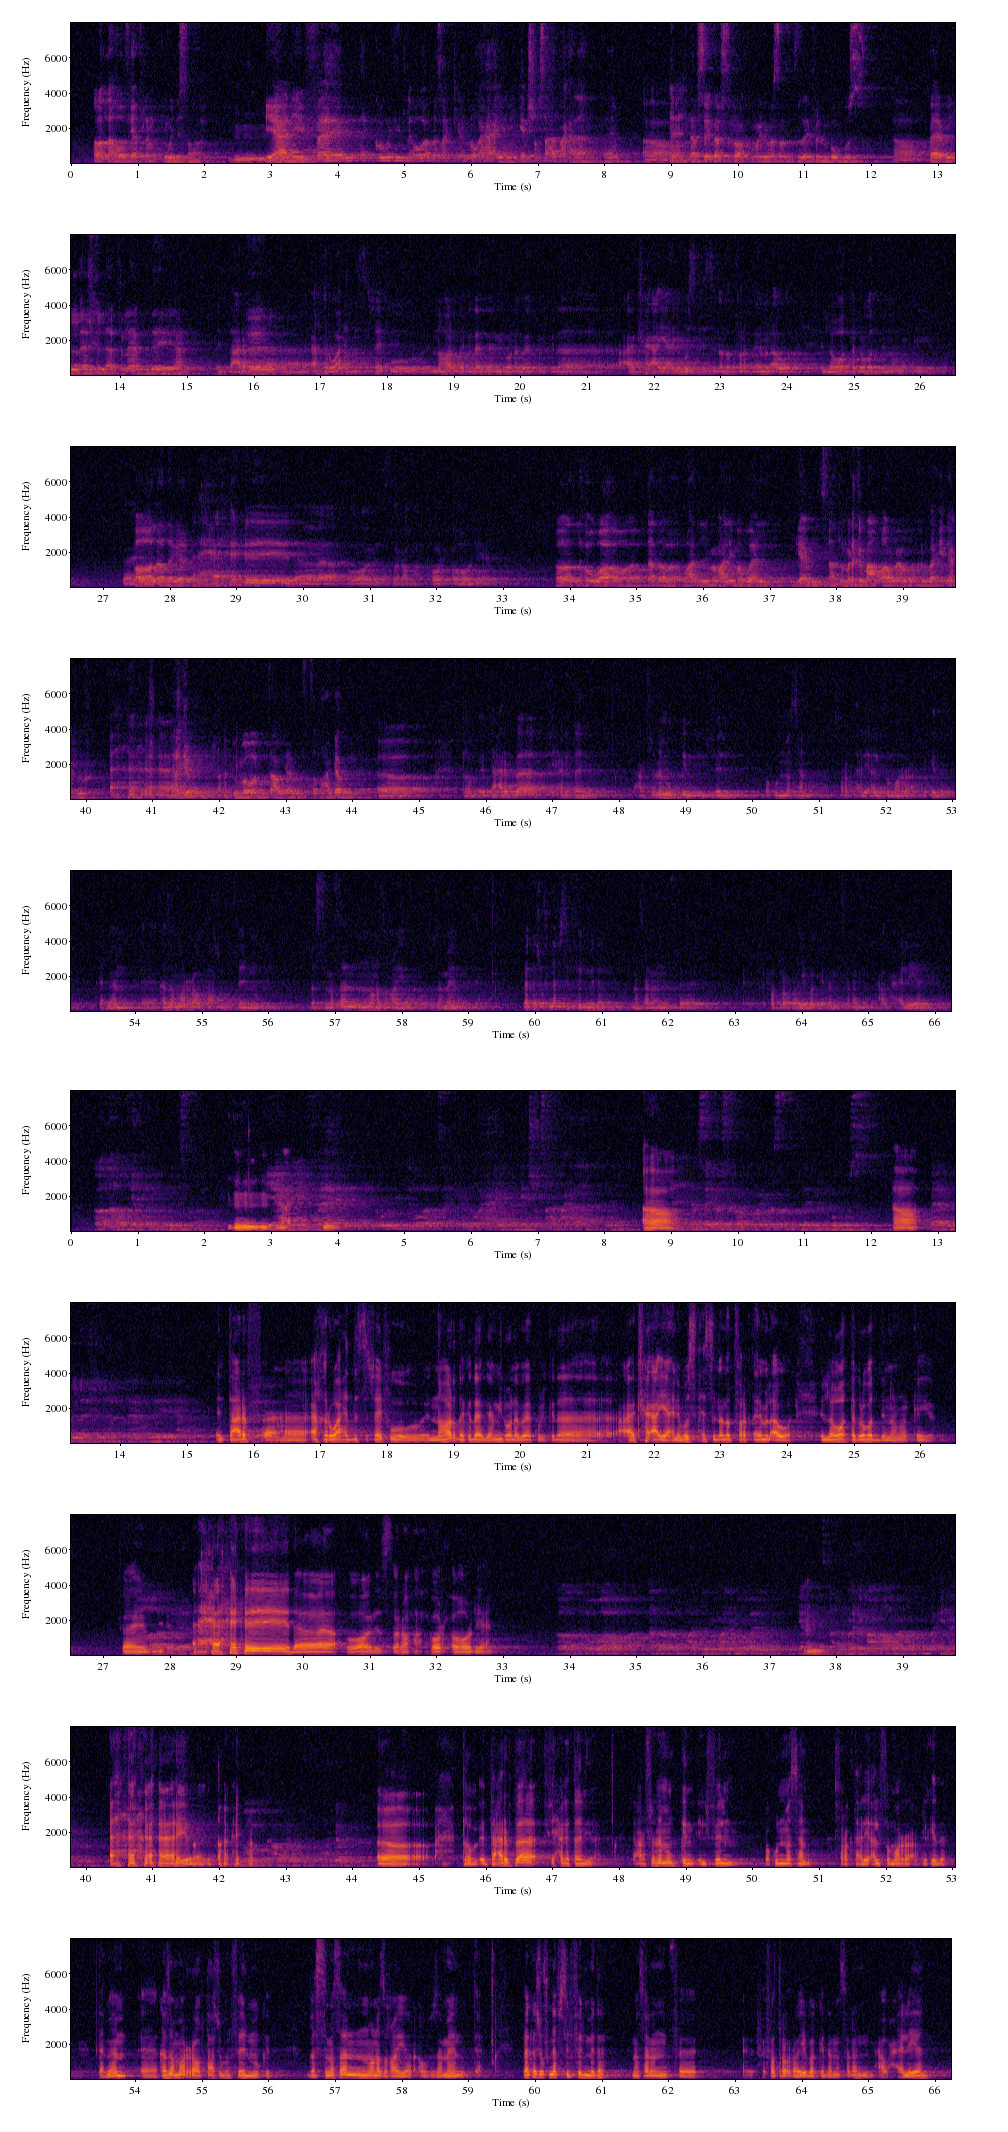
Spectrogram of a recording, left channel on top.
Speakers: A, on the left; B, on the right.
A: اه لا هو في افلام كوميدي الصراحه
B: مم.
A: يعني
B: لا.
A: فاهم
B: مم.
A: انت الكوميدي اللي هو مثلا كأنه قاعد يعني كأن شخص قاعد معاك على قهوة فاهم
B: اه
A: <laughs> نفس نفس النوع الكوميدي مثلا زي فيلم بوبوس
B: اه
A: فاهم ال- <laughs> الافلام دي يعني
B: انت عارف
A: ال-
B: آه اخر واحد لسه شايفه النهارده كده جميل وانا باكل كده آه، <laughs> يعني بص تحس ان انا اتفرجت عليه من الاول اللي هو التجربه الدنماركيه فاهمني
A: اه لا ده جامد
B: <laughs>
A: ده
B: ده حوار الصراحه حوار حوار يعني
A: اه اللي هو هو بتاع ده وعادل امام عليه موال جامد
B: مم.
A: ساعة لما ركب معاهم العربية وكانوا رايحين ياكلوا
B: <laughs>
A: <laughs> ايوه
B: ايوه
A: الموال
B: أيوة.
A: بتاعه جامد الصراحة عجبني
B: آه طب انت عارف بقى في حاجة تانية انت عارف ان انا
A: إيه.
B: ممكن الفيلم بكون مثلا اتفرجت عليه ألف مرة قبل كده تمام آه كذا مرة وبتاع اشوف الفيلم وكده بس مثلا وانا صغير او زمان وبتاع لك اشوف نفس الفيلم ده مثلا في في فترة قريبة كده مثلا او حاليا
